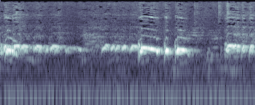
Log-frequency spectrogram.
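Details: Loud 'dor krosing' song of a local zebra dove (perkutut): continuous trilled cooing with a short gap, then a cluster of emphatic, downward-bending notes, and a fresh trill starting near the end.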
